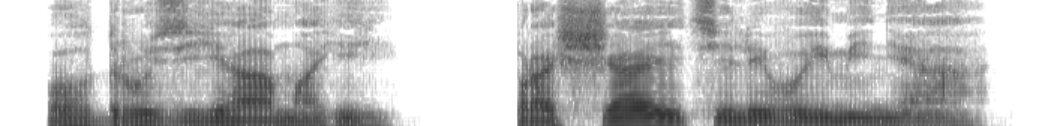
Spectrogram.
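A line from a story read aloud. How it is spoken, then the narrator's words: Hollow, strange, unsettling voice. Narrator (Russian): произнес он глухо и таким странным голосом, что я невольно затрепетал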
